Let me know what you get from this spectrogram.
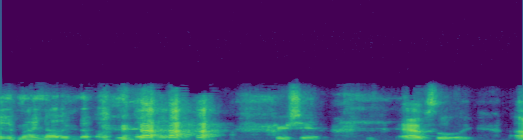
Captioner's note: laughing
